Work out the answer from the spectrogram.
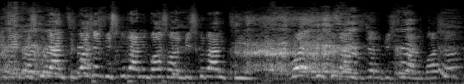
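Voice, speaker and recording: In a busy, loud classroom, a woman teacher with a very high-pitched, rapid-fire voice coaxes and scolds a crying child, repeating commands over and over. Children can be heard crying and chattering in the background.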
